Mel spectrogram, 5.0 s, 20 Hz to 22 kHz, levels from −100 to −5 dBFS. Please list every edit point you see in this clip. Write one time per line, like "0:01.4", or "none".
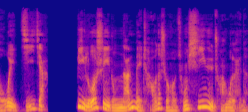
0:01.4

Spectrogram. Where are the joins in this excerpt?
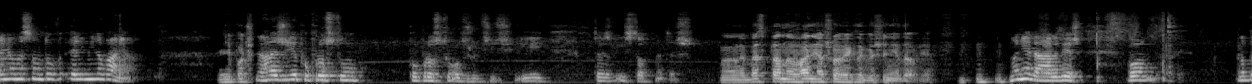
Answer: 0:02.5
0:05.9

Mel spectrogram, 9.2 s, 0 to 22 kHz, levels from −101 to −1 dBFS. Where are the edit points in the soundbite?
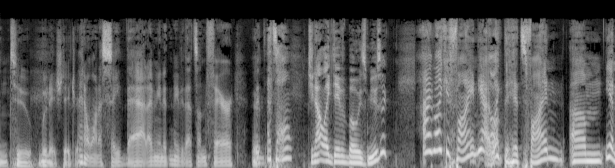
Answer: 0:04.0
0:06.2

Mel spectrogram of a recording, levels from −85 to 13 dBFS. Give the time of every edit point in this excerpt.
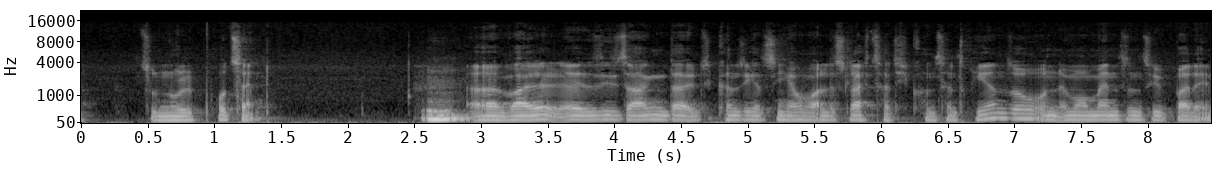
0:02.5

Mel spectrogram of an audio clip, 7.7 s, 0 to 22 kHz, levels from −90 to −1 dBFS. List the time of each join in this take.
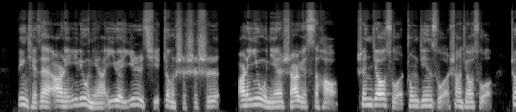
0:03.5

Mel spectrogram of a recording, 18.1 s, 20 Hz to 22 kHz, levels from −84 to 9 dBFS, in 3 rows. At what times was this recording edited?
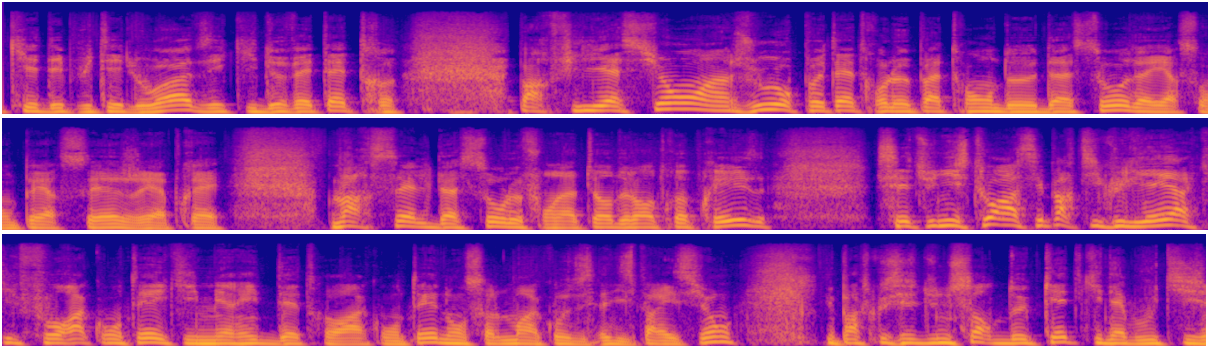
0:02.5

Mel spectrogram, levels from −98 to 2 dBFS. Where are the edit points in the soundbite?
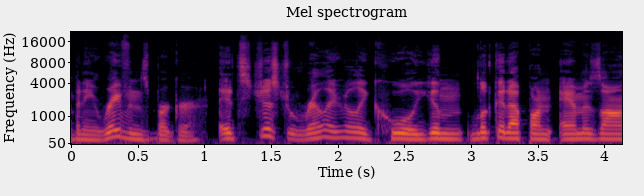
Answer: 0:01.0

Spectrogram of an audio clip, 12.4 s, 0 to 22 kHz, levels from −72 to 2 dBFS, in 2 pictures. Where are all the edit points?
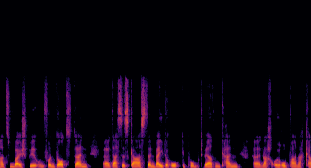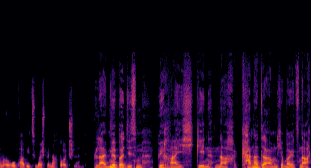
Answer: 0:08.0

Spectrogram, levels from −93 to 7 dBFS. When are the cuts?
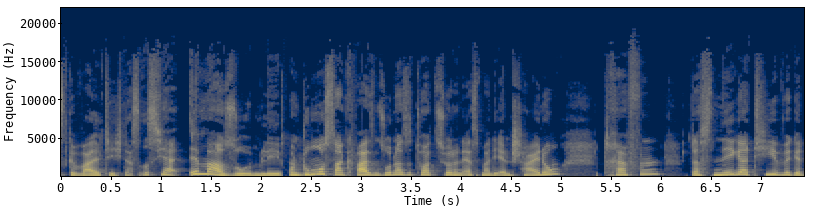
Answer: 0:02.2

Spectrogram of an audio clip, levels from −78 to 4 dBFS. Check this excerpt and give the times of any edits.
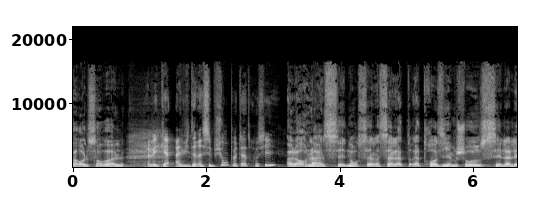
0:05.1

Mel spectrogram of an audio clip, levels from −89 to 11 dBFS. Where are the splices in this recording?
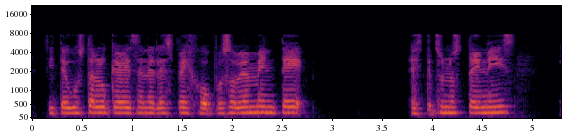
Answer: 0:04.0

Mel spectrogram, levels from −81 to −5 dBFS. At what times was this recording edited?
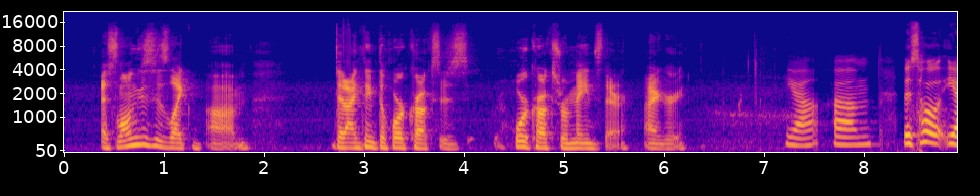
0:01.4

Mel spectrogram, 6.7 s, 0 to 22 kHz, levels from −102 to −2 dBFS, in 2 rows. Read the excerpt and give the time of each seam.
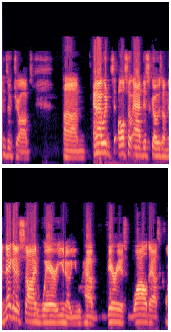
0:01.1

